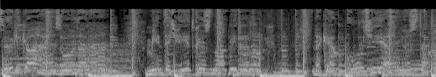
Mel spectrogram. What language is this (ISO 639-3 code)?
hun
